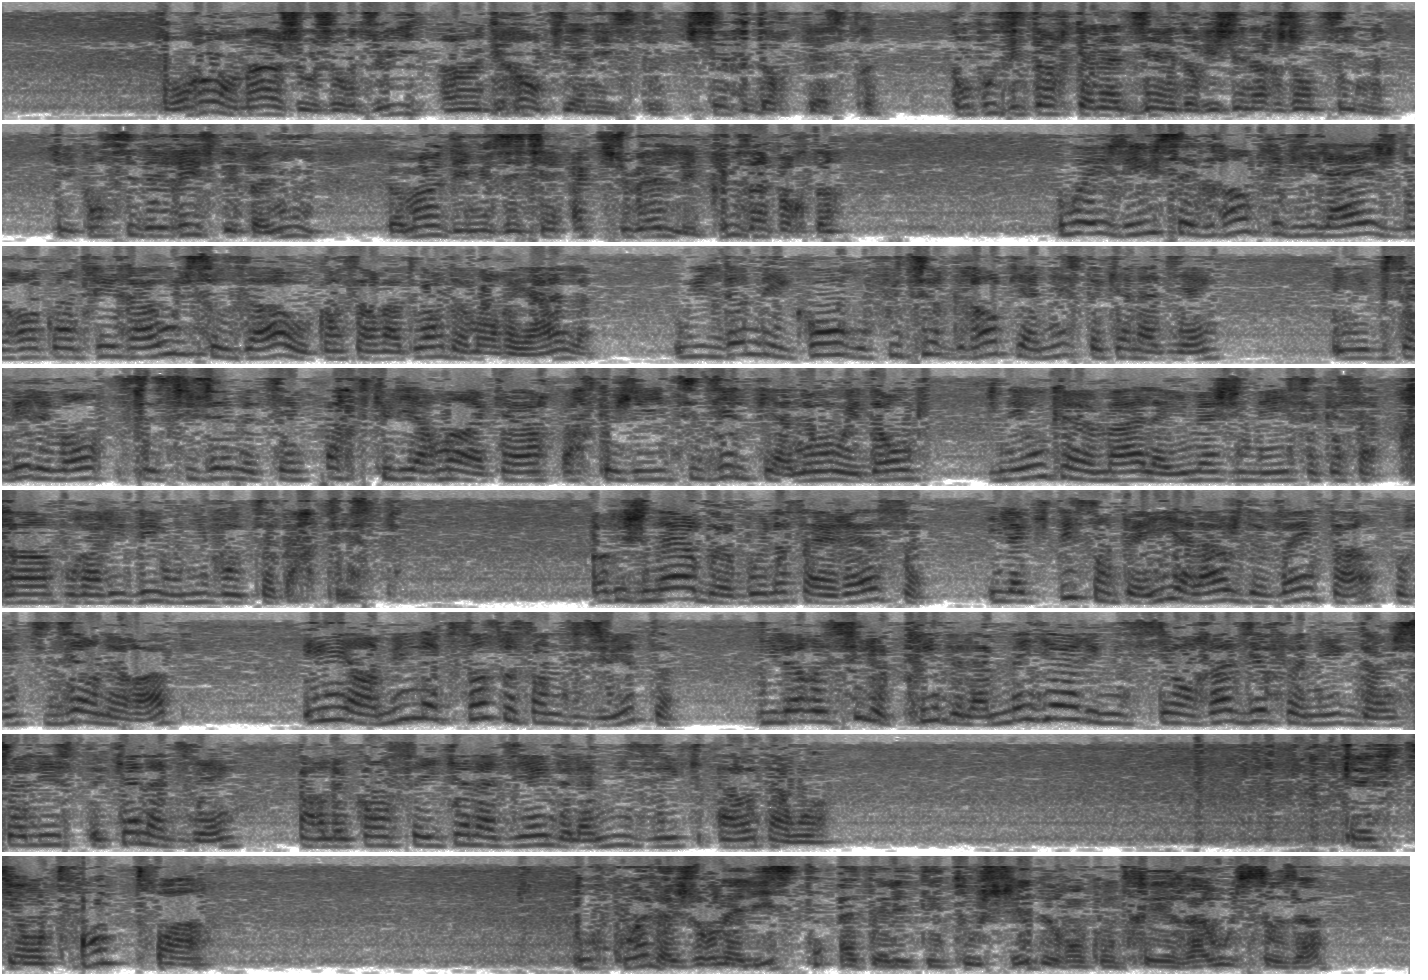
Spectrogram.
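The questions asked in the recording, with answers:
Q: Pourquoi la journaliste a-t-elle été touchée de rencontrer Raoul Sosa?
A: Parce qu'elle a elle-même étudié le piano.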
